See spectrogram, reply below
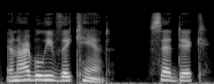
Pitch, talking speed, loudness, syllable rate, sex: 180 Hz, 195 wpm, -17 LUFS, 5.2 syllables/s, female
